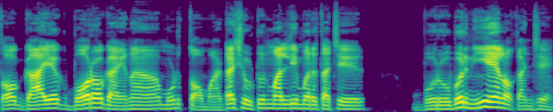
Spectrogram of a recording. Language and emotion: Goan Konkani, disgusted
